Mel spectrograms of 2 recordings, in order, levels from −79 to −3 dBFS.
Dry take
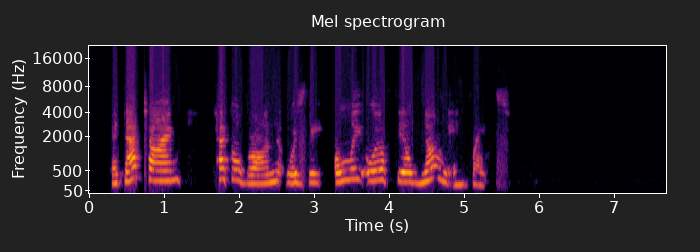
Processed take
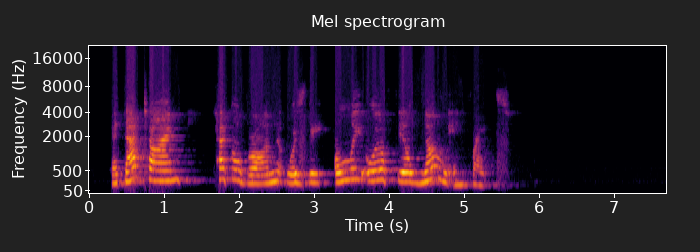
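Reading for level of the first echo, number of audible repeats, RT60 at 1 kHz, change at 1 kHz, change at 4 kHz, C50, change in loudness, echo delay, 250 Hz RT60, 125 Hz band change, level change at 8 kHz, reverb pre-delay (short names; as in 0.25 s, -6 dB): none, none, 0.70 s, +0.5 dB, +1.0 dB, 16.5 dB, +2.0 dB, none, 1.0 s, +1.0 dB, 0.0 dB, 3 ms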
